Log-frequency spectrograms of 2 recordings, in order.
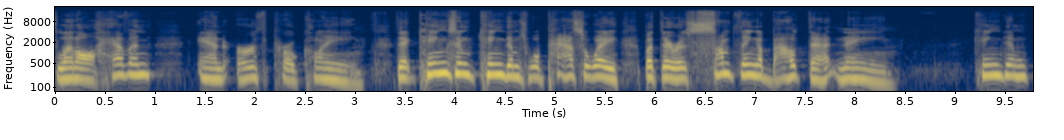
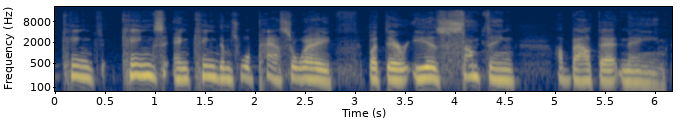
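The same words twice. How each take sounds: First: Louder, ringing declaration of kings and kingdoms passing; fervent proclamation. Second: Said in the usual way. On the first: Acted. Pastor proclaiming the old song's words to the church, fervent preaching. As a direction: build it up like a call to worship.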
